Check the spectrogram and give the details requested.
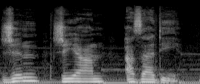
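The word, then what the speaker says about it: Jin, Jiyan, Azadî: Sie rufen rufen nieder mit der Diktatur und rufen Jin Jian Azadi.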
